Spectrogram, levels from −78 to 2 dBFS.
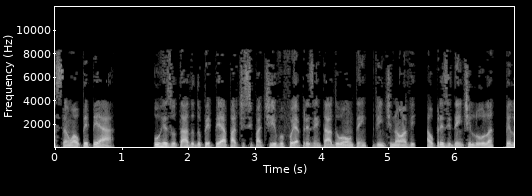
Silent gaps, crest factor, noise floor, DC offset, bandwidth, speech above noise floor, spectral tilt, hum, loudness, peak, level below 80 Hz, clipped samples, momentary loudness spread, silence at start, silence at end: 0.91-1.47 s, 5.44-5.57 s, 6.61-6.72 s; 16 dB; under -90 dBFS; under 0.1%; 8.8 kHz; over 69 dB; -6 dB/octave; none; -21 LUFS; -4 dBFS; -44 dBFS; under 0.1%; 5 LU; 0 s; 0 s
